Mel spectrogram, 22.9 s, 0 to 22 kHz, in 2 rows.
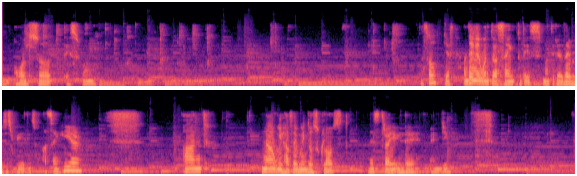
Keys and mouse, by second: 14.9-19.9 drag, 21.3 click, 22.7 click.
